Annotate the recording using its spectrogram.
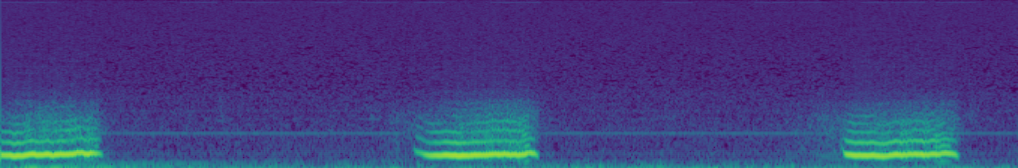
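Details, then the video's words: Short-legged pet cat asleep indoors near a microphone, snoring loudly; three long nasal rasping snores, each about a second long, come roughly every three seconds with quiet breathing between. "sausagecat snoring"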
